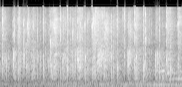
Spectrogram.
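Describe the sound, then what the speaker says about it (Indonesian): A congregation at a church service cheers and claps in praise, a dense burst of applause and shouting voices filling the space, loud and continuous with a preacher's voice mixed in. "Berikan sorak-sorai buat Tuhan Yesus."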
